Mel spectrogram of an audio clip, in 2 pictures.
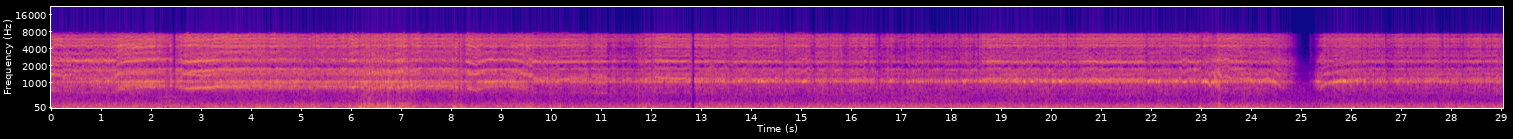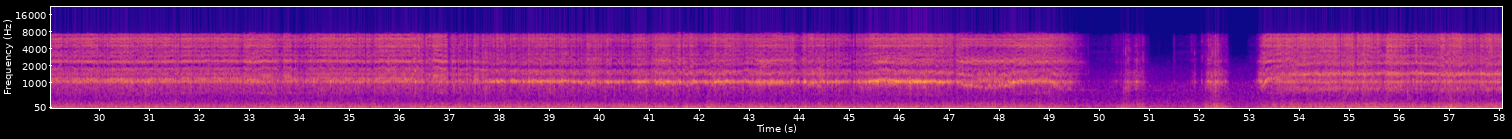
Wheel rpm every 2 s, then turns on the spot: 210, 220, 230, 230, 220, 160, 160, 150, 150, 150, 150, 150, 80, 160, 160, 160, 160, 160, 160, 140, 140, 140, 140, 130, 110, 20, 40, 190, 190.
50-52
